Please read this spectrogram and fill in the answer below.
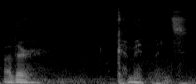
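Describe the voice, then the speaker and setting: A man playing an earnest, bashful cowboy leader in a parody radio serial, halting and courtly. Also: sits low, little pitch movement, warm tone, breathy edge, heavily acted. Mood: bashful, dismayed. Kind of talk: parody old-time radio serial acting.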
